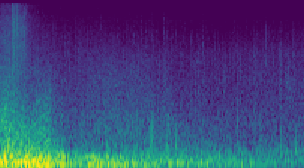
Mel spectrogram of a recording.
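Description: An Incendio fire spell in Hogwarts Legacy erupts in a loud, roaring whoosh of flame up front, then rumbles and crackles as it fades away steadily.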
